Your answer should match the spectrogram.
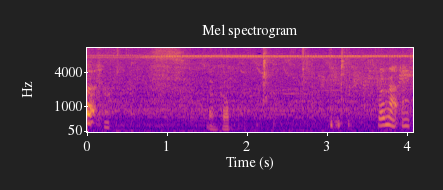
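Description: Quiet outdoor background with a thin, steady, high-pitched insect drone. There is a brief low murmur about halfway through, and a voice starts up again near the end.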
